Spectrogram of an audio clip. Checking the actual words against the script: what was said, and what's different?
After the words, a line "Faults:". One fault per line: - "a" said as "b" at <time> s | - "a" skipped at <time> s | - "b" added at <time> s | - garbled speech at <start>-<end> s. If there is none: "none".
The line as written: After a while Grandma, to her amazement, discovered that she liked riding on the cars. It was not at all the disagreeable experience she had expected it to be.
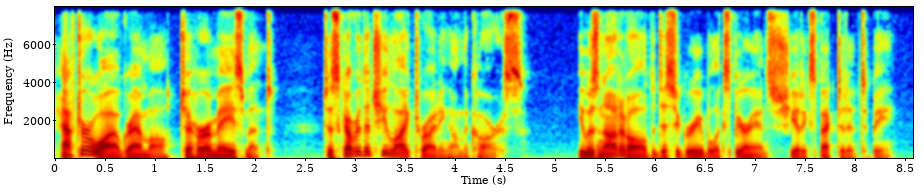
After a while Grandma, to her amazement, discovered that she liked riding on the cars. It was not at all the disagreeable experience she had expected it to be.
Faults:
none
